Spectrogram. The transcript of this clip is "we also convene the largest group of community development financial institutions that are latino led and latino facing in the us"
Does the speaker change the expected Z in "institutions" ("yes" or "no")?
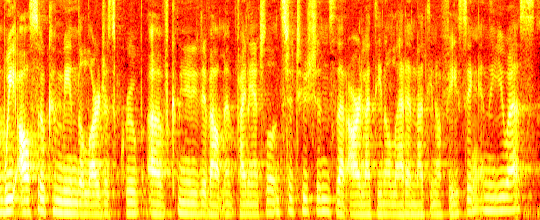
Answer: no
